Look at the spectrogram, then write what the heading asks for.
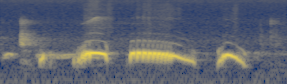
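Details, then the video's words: Deep-voiced decoy spotted dove luring wild birds: a close, loud phrase of a rising note, a long pulsed coo sliding downward, and a final arched coo. "tiếng kêu của chim cu gáy âm thanh rất chuẩn để kích bổi/ Tiếng Chim Cu Mồi Gáy Gọi Ồm Ồm"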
